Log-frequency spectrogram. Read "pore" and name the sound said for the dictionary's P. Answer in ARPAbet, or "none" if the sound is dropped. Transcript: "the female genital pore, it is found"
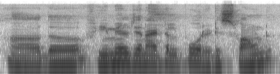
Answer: P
